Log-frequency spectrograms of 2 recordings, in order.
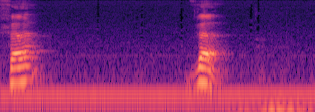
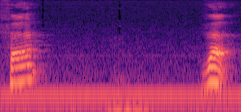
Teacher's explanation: the articulators involved are teeth and tip of tongue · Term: dental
